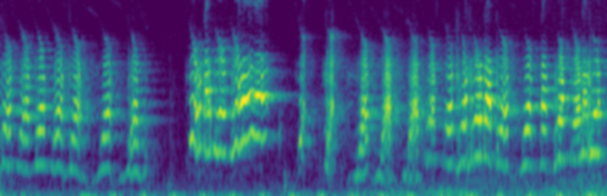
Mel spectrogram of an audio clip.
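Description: A water-filled radish blown like a wind instrument gives bright, warbling whistle tones in quick bubbly pulses, the pitch wobbling up and down, with a brief pause before the trilling resumes.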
